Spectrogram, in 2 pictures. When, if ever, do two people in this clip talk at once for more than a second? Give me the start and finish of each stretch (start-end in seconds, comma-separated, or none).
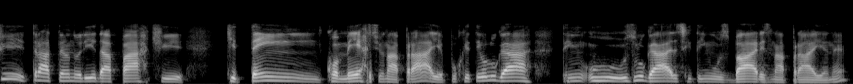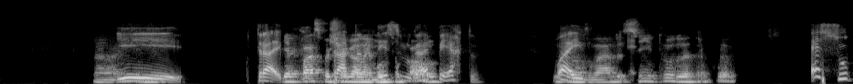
11.3-13.0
